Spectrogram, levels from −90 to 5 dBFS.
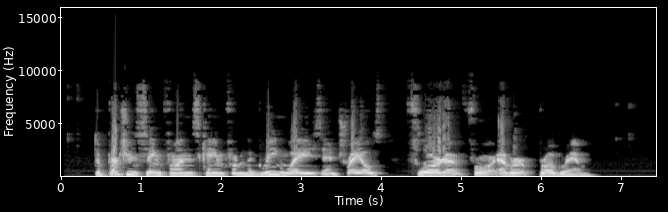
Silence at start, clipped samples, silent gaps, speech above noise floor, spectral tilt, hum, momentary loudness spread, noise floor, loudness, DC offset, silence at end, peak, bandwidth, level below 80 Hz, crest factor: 0.4 s; under 0.1%; none; 53 dB; -6.5 dB/octave; none; 8 LU; -65 dBFS; -12 LUFS; under 0.1%; 0.8 s; 0 dBFS; 8.8 kHz; -58 dBFS; 12 dB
